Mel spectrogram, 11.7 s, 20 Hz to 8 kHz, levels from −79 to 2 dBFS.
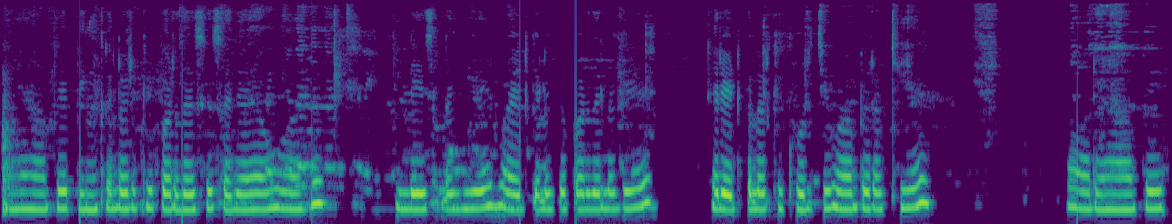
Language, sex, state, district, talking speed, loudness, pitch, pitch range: Hindi, female, Maharashtra, Nagpur, 155 wpm, -19 LUFS, 225 Hz, 215-240 Hz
